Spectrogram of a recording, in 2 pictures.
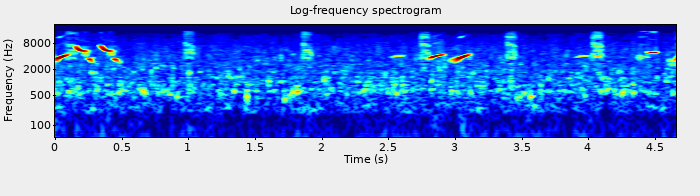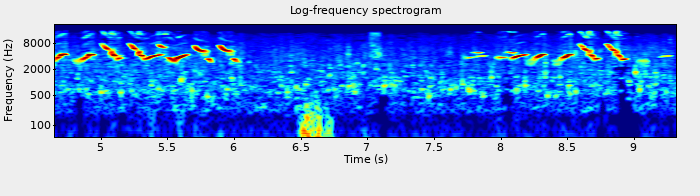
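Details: Double-collared seedeater singing, a recording meant to warm up and teach a caged male: several bursts of sharp, high whistled slurs in quick runs, separated by pauses, with constant faint hiss and a brief low thump.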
